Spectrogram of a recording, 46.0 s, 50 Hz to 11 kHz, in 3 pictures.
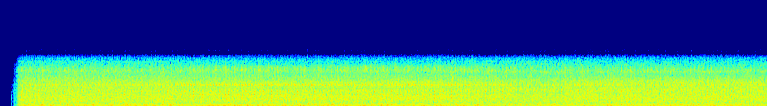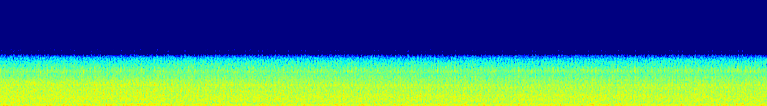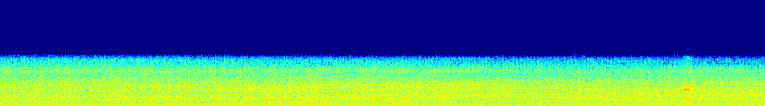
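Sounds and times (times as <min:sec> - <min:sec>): truck engine idling: 0:00.3 - 0:45.9.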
